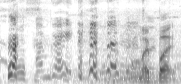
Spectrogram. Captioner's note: laughs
